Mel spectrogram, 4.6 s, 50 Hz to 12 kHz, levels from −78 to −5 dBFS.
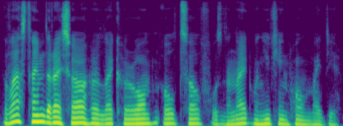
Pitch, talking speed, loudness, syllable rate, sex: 120 Hz, 275 wpm, -16 LUFS, 4.7 syllables/s, male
